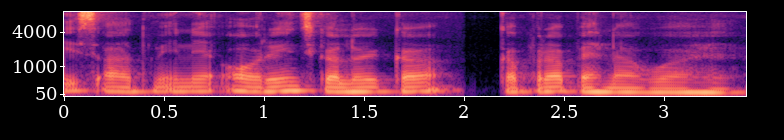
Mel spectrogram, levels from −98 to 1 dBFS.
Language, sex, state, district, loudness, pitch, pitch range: Hindi, male, Assam, Kamrup Metropolitan, -21 LUFS, 115 Hz, 100-115 Hz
